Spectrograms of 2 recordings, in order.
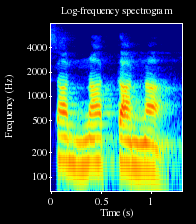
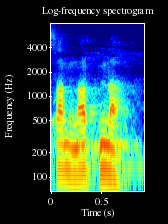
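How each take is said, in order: First: The vowel is pronounced fully. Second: The vowel is swallowed. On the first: "It's spelled as Sanatana" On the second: "it's pronounced as Sanatana"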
